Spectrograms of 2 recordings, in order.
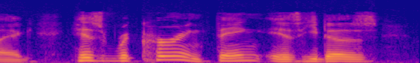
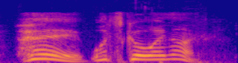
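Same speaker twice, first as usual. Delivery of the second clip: very high-pitched, laid-back surfer voice; 9 semitones higher than usual. Describing a movie starring Keanu Reeves, the speaker does a Keanu Reeves surfer voice. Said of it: "surfer voice".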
